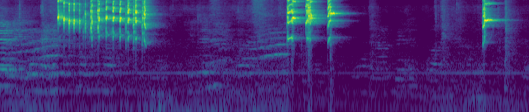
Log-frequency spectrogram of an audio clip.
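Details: Kept lovebirds calling indoors: a rapid run of about ten high, harsh chirps, then after a pause three sharp squawks and one more later, over faint talking and a steady low hum.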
